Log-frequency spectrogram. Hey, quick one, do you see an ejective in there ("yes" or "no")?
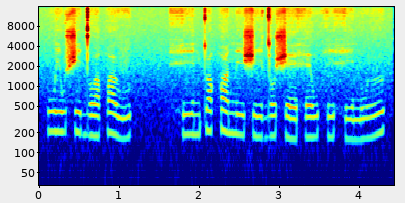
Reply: no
